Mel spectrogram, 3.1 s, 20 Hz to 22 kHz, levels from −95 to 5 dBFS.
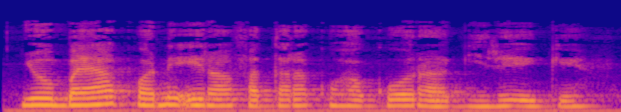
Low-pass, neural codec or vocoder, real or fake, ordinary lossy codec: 19.8 kHz; vocoder, 48 kHz, 128 mel bands, Vocos; fake; MP3, 48 kbps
